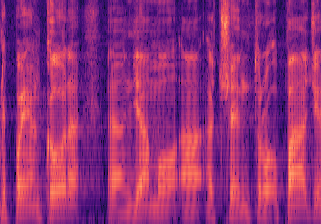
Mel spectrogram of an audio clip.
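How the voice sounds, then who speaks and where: At a fairly slow pace, a man speaks in a medium-pitched voice with fairly even intonation. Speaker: TV news presenter. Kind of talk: press review. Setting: studio. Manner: hesitant, many fillers.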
